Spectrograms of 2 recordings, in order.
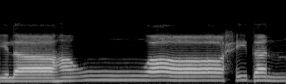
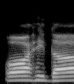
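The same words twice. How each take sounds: First: ইলাহা ওয়াহিদান slow, held nasal, closing on a clear n; tanwin ending. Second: ওয়াহিদা ending in an open long a, no n; stop on long a. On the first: Teacher showing students the tanwin reading, drawn out with final n. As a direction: end ওয়াহিদান with an n sound. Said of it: "তানবিন পড়বেন". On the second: Teacher showing the reading by the qaida rule, open long final a. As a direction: end ওয়াহিদা on a stretched vowel. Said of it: "ওয়াহিদা পড়বেন কায়দা অনুযায়ী". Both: Shown as a demonstration.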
